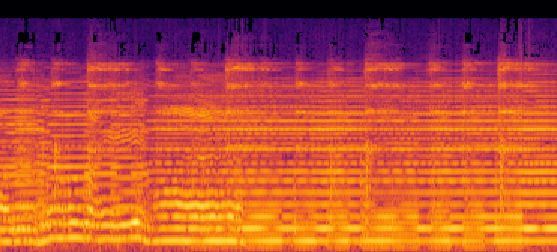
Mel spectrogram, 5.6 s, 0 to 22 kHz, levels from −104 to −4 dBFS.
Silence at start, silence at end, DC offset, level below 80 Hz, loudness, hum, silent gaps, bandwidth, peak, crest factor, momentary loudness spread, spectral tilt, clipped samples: 0 s; 0 s; under 0.1%; -50 dBFS; -15 LUFS; none; none; 10.5 kHz; -4 dBFS; 12 dB; 3 LU; -4 dB/octave; under 0.1%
